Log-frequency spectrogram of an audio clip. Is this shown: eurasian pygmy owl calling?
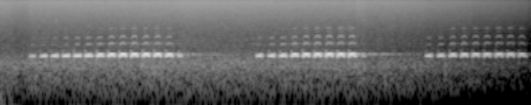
yes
